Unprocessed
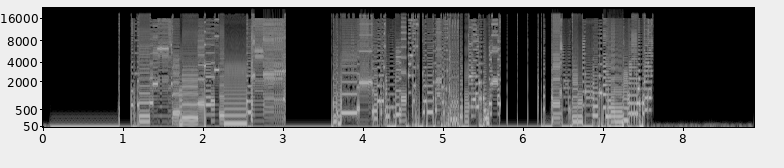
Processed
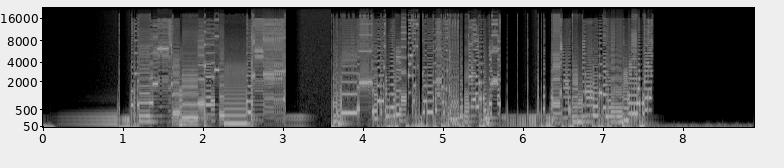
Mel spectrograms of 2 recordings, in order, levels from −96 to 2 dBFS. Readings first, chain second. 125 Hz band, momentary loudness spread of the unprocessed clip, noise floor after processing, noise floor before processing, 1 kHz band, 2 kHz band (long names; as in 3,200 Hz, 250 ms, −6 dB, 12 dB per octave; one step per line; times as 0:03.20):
−4.0 dB, 10 LU, −60 dBFS, −57 dBFS, −3.5 dB, −3.5 dB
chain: mains-hum notches 50/100/150/200/250/300 Hz
harmonic generator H 4 −23 dB, 5 −28 dB, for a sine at −13.5 dBFS
background raised ahead of every attack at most 37 dB per second
level −5 dB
